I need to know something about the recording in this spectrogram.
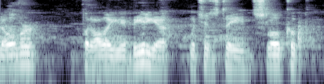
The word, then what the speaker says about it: birria: Like then you get like a birria. Birria. You pronounce the accent is on the beer.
